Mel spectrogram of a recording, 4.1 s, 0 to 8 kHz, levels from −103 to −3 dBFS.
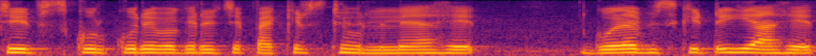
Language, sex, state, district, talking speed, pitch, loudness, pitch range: Marathi, female, Maharashtra, Sindhudurg, 145 wpm, 185 Hz, -20 LUFS, 170-195 Hz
